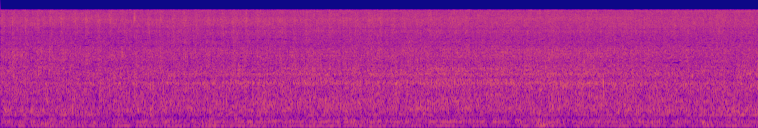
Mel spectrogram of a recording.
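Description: A paddle wheel churns water, splashing loudly and steadily.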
